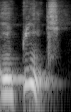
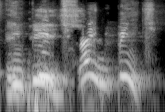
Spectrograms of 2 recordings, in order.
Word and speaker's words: impeach: the election Commissioners yes let me correct the world because I want Brothers out there pronouncing it in pinch there's nothing like impinge they want a spell I am p-e-a-c-h is impeached yes so I hope I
